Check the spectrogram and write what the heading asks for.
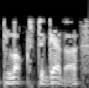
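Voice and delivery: ordinary delivery, nothing marked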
